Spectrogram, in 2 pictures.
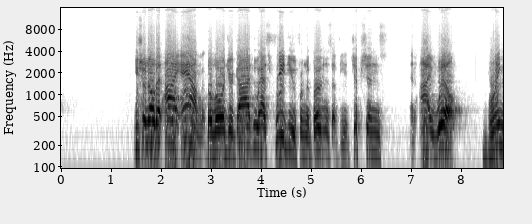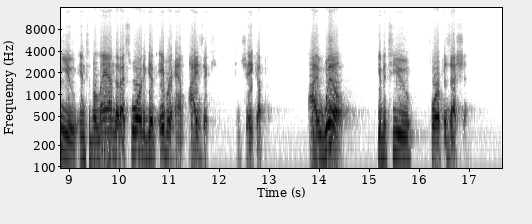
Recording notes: I apologize that the audio is not as good as it has been in previous weeks. You might have to turn it up a little more.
